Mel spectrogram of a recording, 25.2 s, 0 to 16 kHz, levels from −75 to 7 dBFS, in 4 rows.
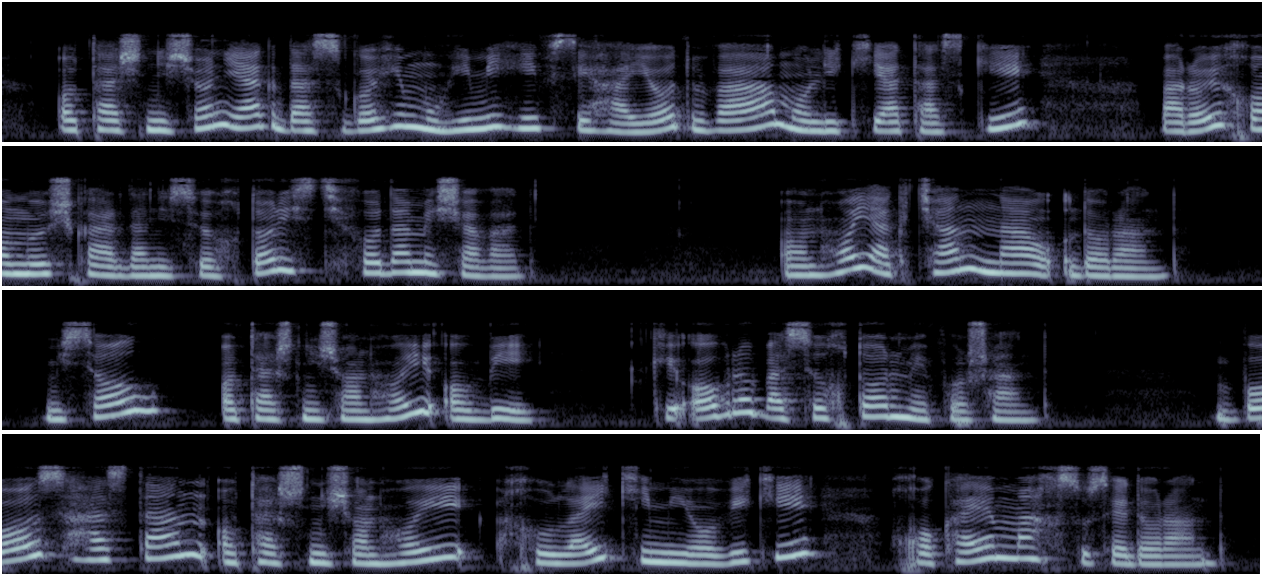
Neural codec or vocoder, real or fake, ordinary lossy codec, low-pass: none; real; MP3, 96 kbps; 7.2 kHz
